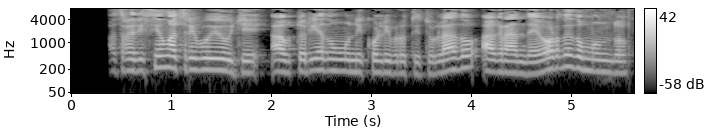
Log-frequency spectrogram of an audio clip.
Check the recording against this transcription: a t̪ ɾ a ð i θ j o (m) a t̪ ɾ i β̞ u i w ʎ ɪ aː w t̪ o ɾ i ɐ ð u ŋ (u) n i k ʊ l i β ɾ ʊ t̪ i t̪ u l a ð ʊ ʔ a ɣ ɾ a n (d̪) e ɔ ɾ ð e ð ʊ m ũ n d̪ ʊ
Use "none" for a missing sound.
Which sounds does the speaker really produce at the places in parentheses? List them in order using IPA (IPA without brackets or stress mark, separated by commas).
ŋ, u, d̪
